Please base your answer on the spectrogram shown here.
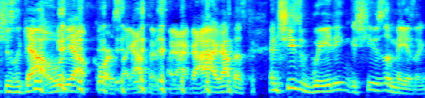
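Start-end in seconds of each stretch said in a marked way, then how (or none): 0.3-2.5 mock words bubbling with laughter while talking. Retelling the fiance's reply to an urgent favor, imitating someone laughing while talking.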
